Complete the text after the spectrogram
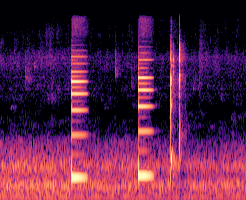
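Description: Game tones chime as the votes are revealed.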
